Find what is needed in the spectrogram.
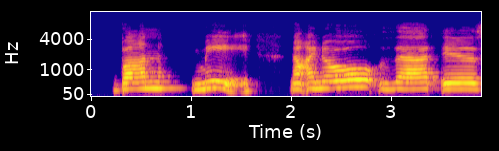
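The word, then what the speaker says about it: bánh mì: the the Vietnamese word bunme uh everyone was mispronouncing in different ways because it's spelled b a n hm I so it's a little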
